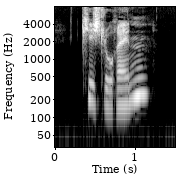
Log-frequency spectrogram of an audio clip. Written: quiche

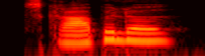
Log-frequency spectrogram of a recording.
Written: skrabelod

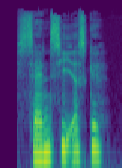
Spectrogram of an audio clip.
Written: sandsigerske

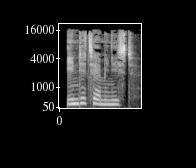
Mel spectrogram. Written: indeterminist

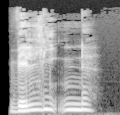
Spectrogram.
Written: vellignende

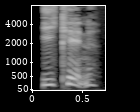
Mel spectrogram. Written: ikende

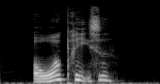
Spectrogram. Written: overpriset

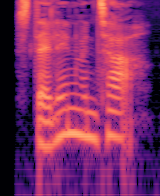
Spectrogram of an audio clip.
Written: staldinventar

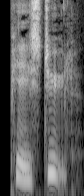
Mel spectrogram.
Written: peristyl

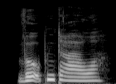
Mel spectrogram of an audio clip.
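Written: VÅBENDRAGEREN

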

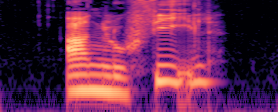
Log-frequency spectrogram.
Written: anglofil

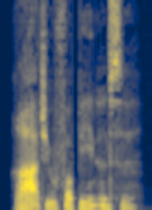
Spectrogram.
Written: radioforbindelse

